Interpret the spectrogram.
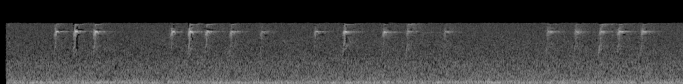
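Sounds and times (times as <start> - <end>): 
blackbird alarm call: 0.5 - 4.6, 5.4 - 6.6.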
